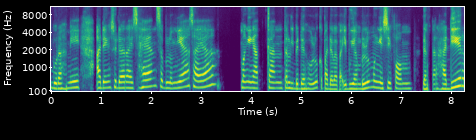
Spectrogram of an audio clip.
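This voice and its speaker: A woman's voice: mid-range voice, mellow, no room sound. A woman moderating an online session, making polite, formal announcements and passing the floor. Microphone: video call.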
